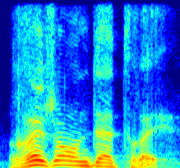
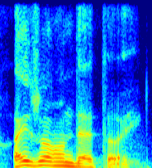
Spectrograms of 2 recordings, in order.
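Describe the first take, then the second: First: Raison d'être said with a French nasal on raison; trying the French raison d'être; French phrase attempt. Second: Raison d'être repeated slowly with French vowels; careful French. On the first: Livestream host tries French for a viewer, careful pronunciation. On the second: Host repeats the French phrase for viewer, careful pronunciation. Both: Shown as a demonstration. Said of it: "I think it's pronounced".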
